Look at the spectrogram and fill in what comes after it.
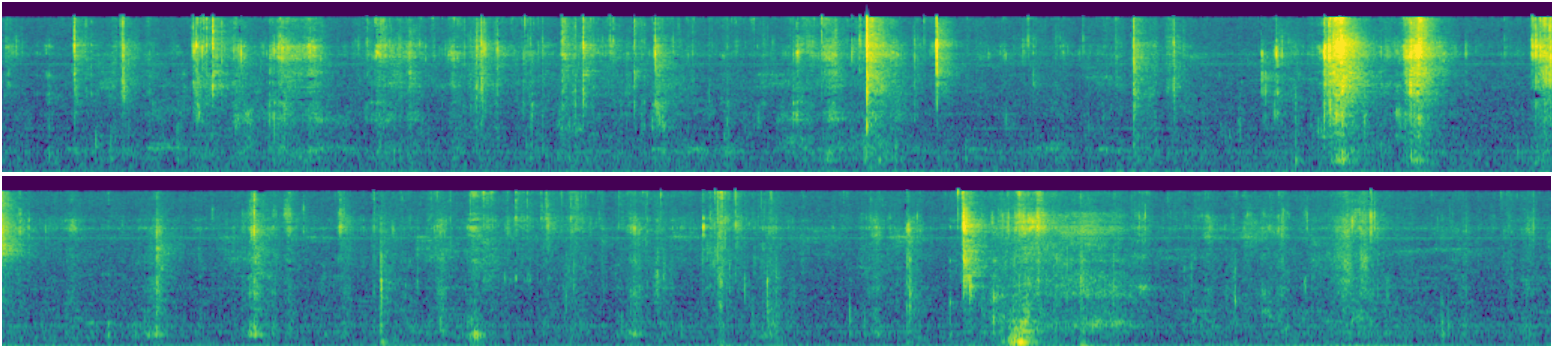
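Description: Close-miked chewing and wet mouth sounds of someone eating grilled chicken and rice with the hands, with scattered smacks and clicks. The loudest come in a short cluster about halfway through and once more near the end.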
